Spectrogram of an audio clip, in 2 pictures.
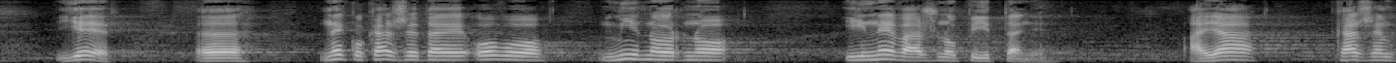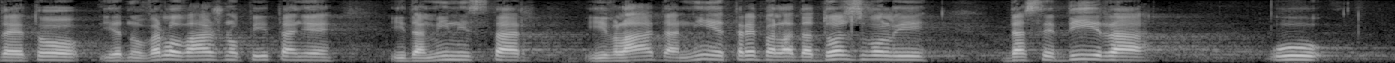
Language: Serbian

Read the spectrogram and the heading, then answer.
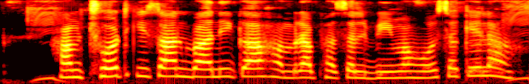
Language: Bhojpuri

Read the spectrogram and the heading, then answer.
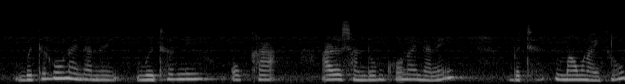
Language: Bodo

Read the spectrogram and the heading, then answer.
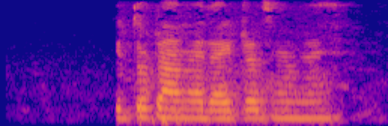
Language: Dhatki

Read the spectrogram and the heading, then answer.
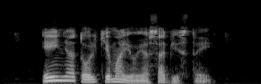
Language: Belarusian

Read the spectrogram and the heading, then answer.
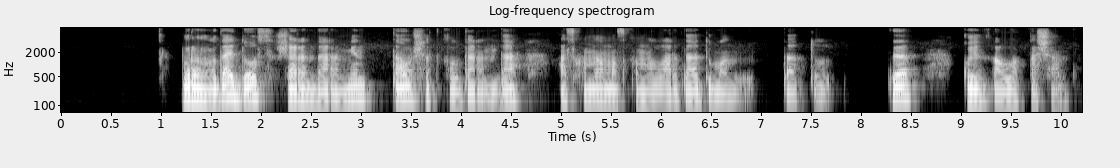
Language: Kazakh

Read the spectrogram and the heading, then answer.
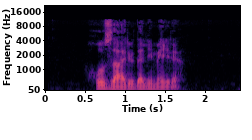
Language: Portuguese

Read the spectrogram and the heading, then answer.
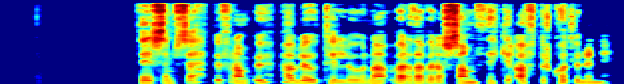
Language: Icelandic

